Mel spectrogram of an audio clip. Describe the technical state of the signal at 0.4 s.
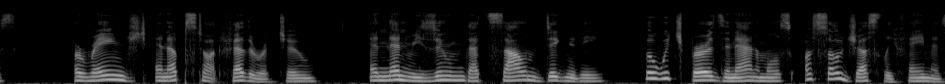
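A resampler restarted on every block runs through 0.4 s and the whole clip. Each 50 ms block is converted separately, which fits 44.1 to 48 kHz, leaving edge errors heard as 20 Hz ticking under the speech.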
